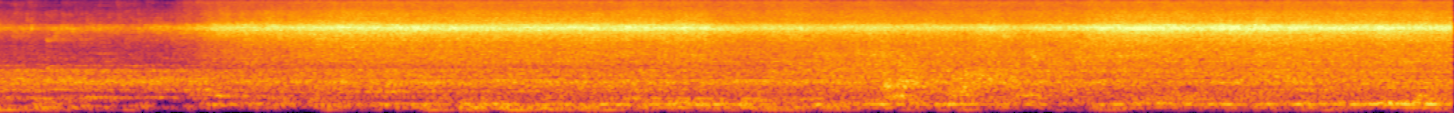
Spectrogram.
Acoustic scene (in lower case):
restroom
